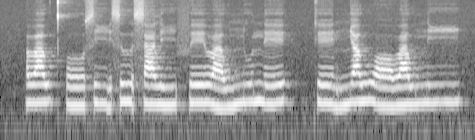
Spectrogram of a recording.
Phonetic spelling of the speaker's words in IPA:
ʋ a˧˥ w t̪ʰ oː˩ s iː˧˩ s ɯː˥˨ s a˧ l iː˩˧ f eː˧ ʋ a˩˧ w ɲ u˧˥ n e˧˥ | k eː˧˩ n ɲ a˧˥ w ʋ ɔː˩ ʋ a˧ w n iː˧

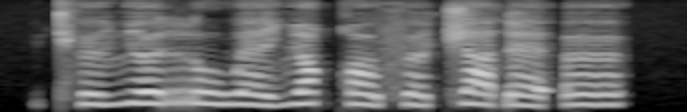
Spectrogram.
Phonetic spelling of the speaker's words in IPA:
cʰ ø˧ ʎ œ˥ r o˥˧ w ɛ˧˩ ʎ œ˥ q u˧˩ f œ˧˩ t͡ʃ a˥˧ ɗ ɛ˧ ʔ œ˥

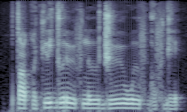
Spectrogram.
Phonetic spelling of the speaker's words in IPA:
tˤ e w qʷ e̤ kʲ u j d ɯ ɾ ʉː f n ɯː d͡ʒ ʉː w ɯː f ɡ ɔ̤ f d e̤

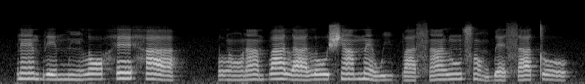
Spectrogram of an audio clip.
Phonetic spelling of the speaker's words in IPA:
ɾ ɛ̃˦ b e˧ m ĩ˨ l ɔ˧ h ɛ˦ h a˦˨ | l ɔ̃˨ ɾ ã˧ b a˦ l a˧ l o˦ ʃ ã˦ m ɛ̃˦˨ w i˨ b a˨ s ã˨˦ l ũ˦ s ɔ̃˦˨ ɡ͡b ɛ˨ s a˨˦ t o˦˨

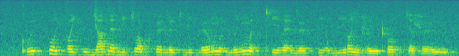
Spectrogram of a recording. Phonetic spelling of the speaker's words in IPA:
kʷʼ ɨ pː o ç ɔ ɪ̯ ç u ɟ a d ɛ d i c l ɔ b x ø d ø c d i b ø ʊ̯ ŋʷ i ɡʷ i ŋʷ ɛ s cʰ i l ɛ d ø pː i ʊ̯ b i ɾ ɔ ɲ ʐ ø ɲ ʈʰ o b c ɛ ʐ ø ɲ

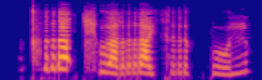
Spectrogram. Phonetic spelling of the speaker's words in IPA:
kʰ r a˥˩ ʔ t͡ɕʰ ɯ˨˩ a̯ r a˨˩ j k r ɯ˨˩ k̚ p u˩˦ n

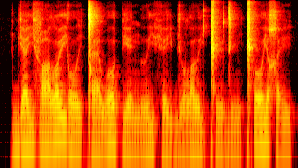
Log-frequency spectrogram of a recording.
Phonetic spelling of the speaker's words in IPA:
bʲ æ˧ j v ɑ˧ lˠ y˦ j oː˨ i̯ ǀ æ˨ w o˦ pʲ e˨ ŋ ɯː˨˦ j h e˨ j bʲ u˨ lˠ ɯː˨ j ǁ y˨ d i˨ ŋ ǁʰ oː˦ j χ e˨ i̯

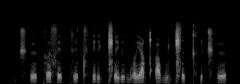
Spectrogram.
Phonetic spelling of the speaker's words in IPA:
t͡ʃʼ ʏ k ʌ s e k ɪ tʰ ɪ ɾʲ u ǁ ɪ ɾʲ u b ʌ j ɪ qʼ o b ɪ ǁ ɨ kʰ ʏ t͡ʃʼ ʏ

